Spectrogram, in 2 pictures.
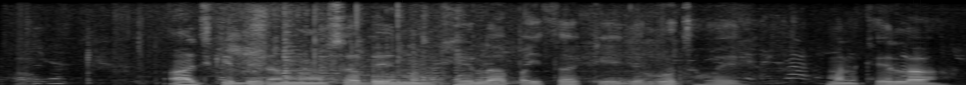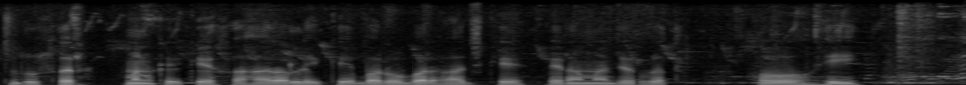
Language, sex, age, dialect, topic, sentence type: Chhattisgarhi, male, 18-24, Eastern, banking, statement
